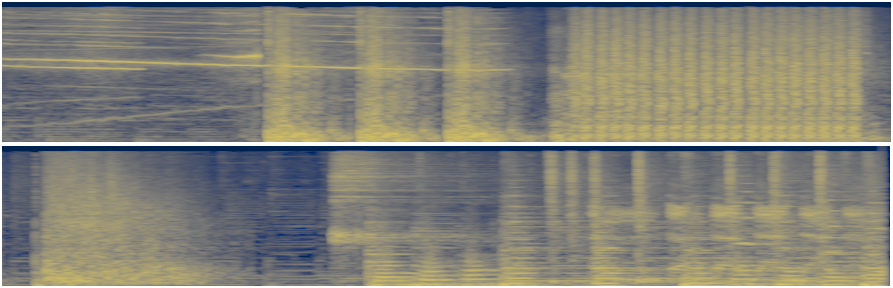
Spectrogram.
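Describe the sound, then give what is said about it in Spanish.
Loud gunshot sound effects: a few single shots, then long rapid bursts of automatic fire, with whistling ricochet-like sweeps at the start. No one talks. “mándame un saludo para la gente de Satebó, Chihuahua. Con balazos.”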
